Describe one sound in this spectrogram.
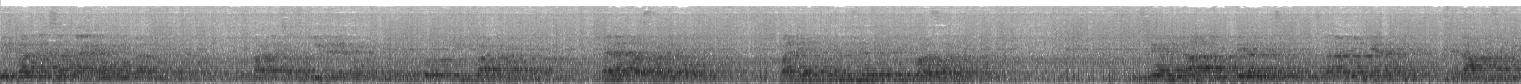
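A young man lectures steadily through a clip-on microphone, in a slightly echoing room.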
